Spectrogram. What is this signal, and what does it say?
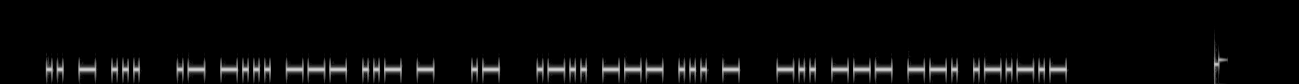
Morse code, heard as a keyed tone, about 22 wpm, 700 Hz. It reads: ITS ABOUT A LOST DOG.
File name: practice / 22wpm / Sentences with 2-Word Phrases - 22wpm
